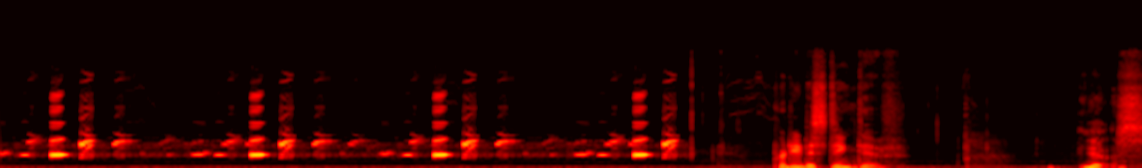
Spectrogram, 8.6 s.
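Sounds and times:
coqui frog call: 0.0s - 5.2s
speech: 5.8s - 6.8s, 8.1s - 8.5s.

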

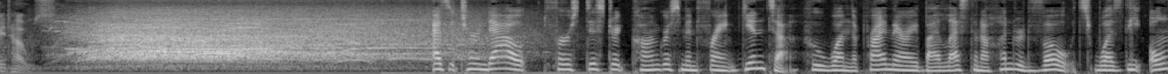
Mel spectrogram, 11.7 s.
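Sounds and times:
speech: 0.0s - 0.7s, 4.4s - 11.6s
audience applause at a political event: 0.6s - 5.5s.

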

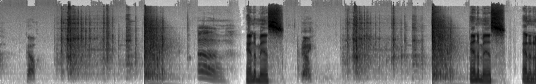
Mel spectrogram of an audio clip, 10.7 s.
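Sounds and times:
speech: 0.5s - 0.9s, 4.0s - 6.4s, 9.4s - 10.7s
shotgun with a slightly longer barrel firing at a clay target: 2.8s - 3.6s, 8.6s - 9.4s.

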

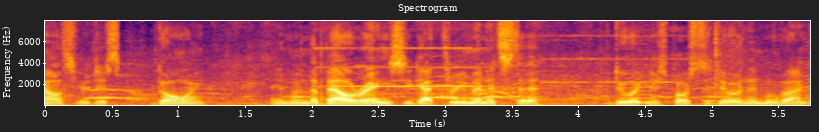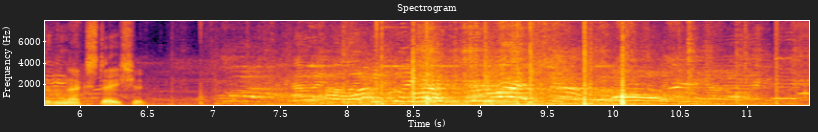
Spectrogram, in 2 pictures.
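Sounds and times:
speech: 0.0s - 6.6s
chatter and voices: 0.0s - 11.4s
punches on a heavy bag: 8.2s - 11.4s.

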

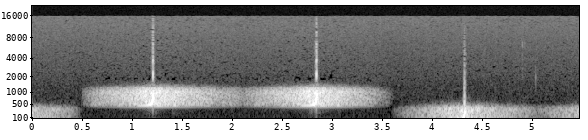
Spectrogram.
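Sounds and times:
gravitational waves from colliding black holes rendered as whooshes: 0.5s - 4.6s.

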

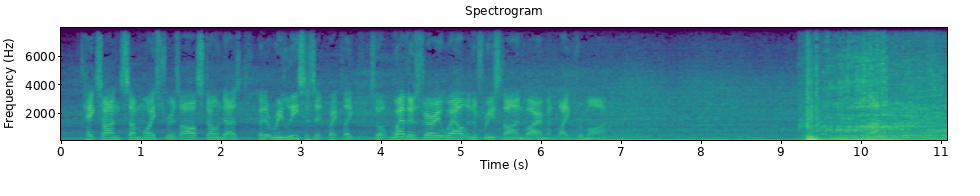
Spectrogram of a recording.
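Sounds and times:
speech: 0.3s - 7.1s
truck engine rumbling: 0.8s - 11.0s
vehicle door shutting: 9.2s - 10.0s.

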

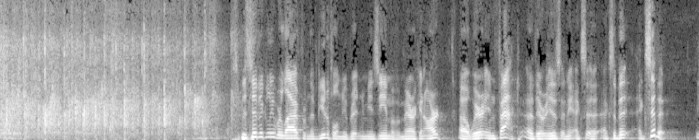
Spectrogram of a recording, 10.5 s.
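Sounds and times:
live audience applauding at an art museum: 0.0s - 3.6s
speech: 3.6s - 10.4s.

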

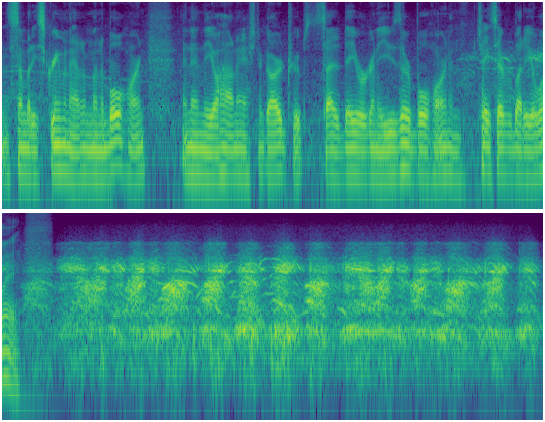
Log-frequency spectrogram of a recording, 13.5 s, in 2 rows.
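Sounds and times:
speech: 0.1s - 7.4s
large crowd chanting at a protest: 5.8s - 13.5s.

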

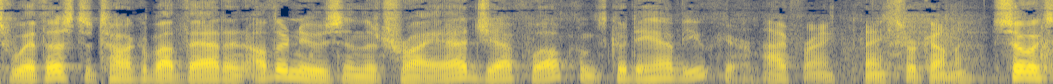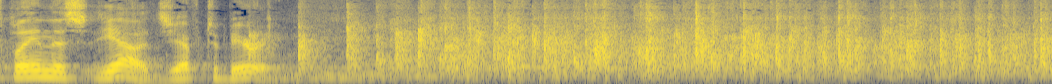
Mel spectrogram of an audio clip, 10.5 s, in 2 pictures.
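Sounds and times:
speech: 0.0s - 7.2s
studio audience applause during a television interview: 6.5s - 10.5s.

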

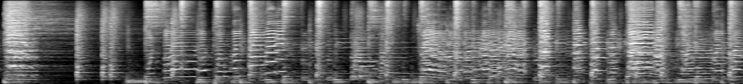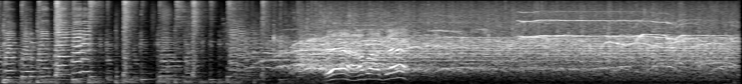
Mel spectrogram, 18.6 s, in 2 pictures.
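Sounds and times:
music: 0.0s - 13.5s
concert audience applause: 12.3s - 18.5s
whoops and cheers: 12.4s - 18.5s.

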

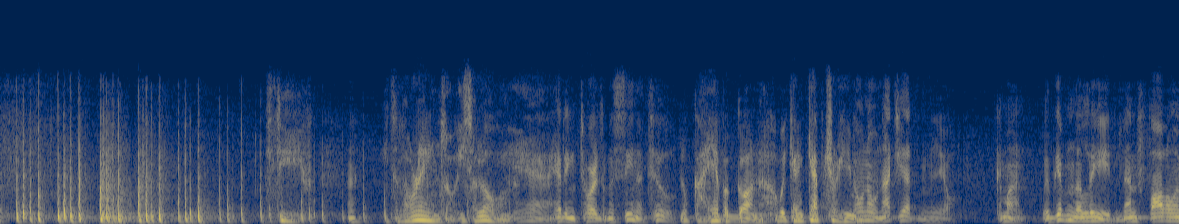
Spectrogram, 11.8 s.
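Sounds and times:
horse approaching, hoofbeats: 0.0s - 4.2s
speech: 4.0s - 11.7s.

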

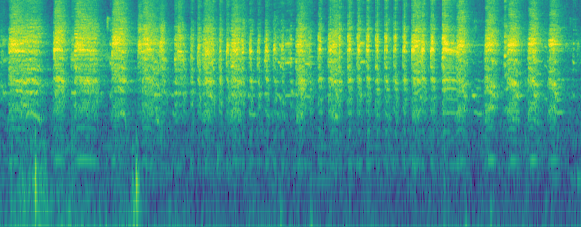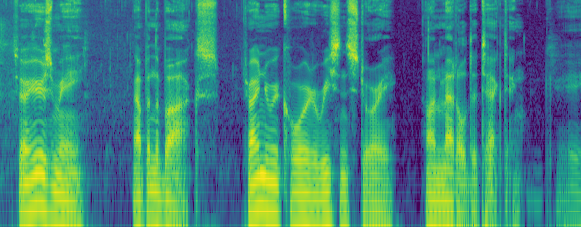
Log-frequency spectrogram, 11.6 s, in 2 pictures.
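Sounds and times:
guinea hens calling: 0.0s - 6.8s
speech: 6.0s - 11.6s.

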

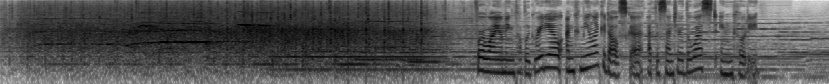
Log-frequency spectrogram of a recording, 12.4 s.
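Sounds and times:
auditorium audience cheering: 0.0s - 7.0s
speech: 7.4s - 11.6s.

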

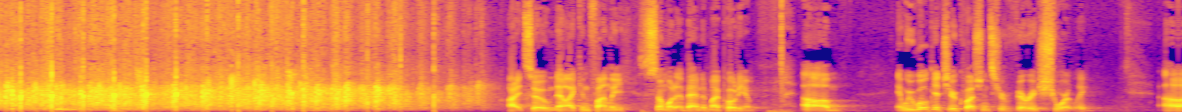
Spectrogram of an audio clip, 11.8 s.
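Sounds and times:
audience applause for a panel: 0.0s - 5.0s
speech: 5.2s - 11.1s.

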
